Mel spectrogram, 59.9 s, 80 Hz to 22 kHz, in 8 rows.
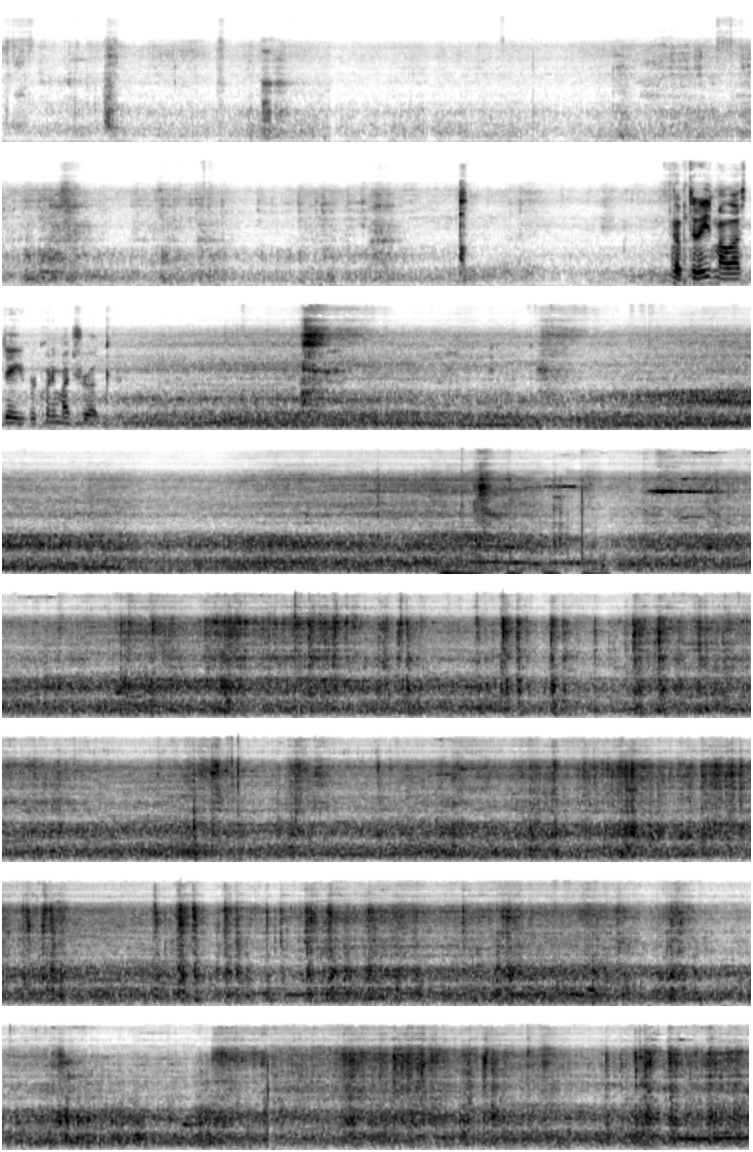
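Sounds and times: garbage truck engine and hydraulics: 0.0s - 59.9s
cart being dumped: 25.4s - 38.3s, 39.0s - 59.9s.

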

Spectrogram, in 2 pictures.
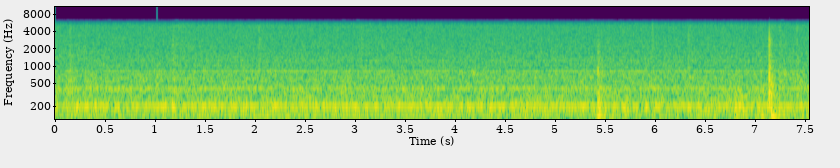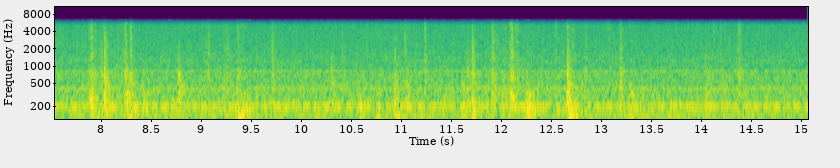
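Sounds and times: steady low hum: 0.0s - 15.0s
cat paws scratching and thumping: 5.4s - 14.6s.

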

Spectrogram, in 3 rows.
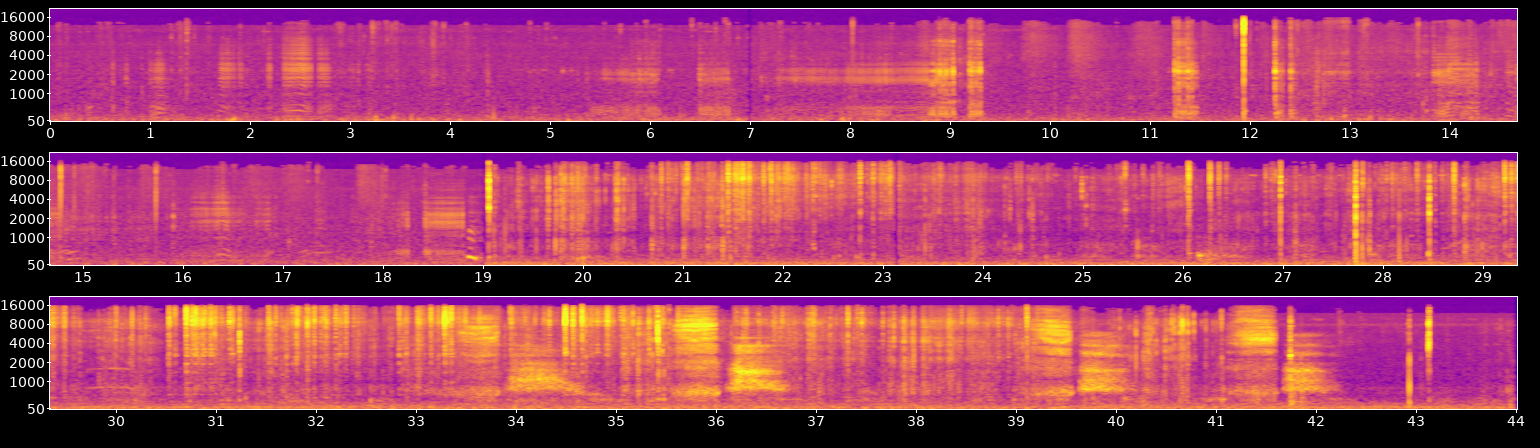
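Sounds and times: small scattered clicks: 18.8s - 39.6s
plastic bag crinkling: 19.1s - 41.5s.

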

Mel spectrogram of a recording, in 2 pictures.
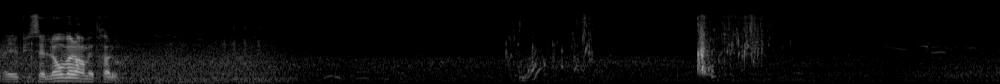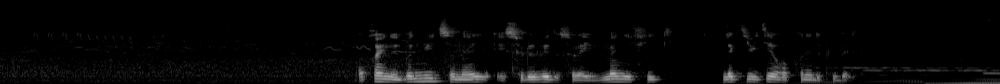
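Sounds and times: fish splashing in water: 5.0s - 6.3s, 7.0s - 8.0s.

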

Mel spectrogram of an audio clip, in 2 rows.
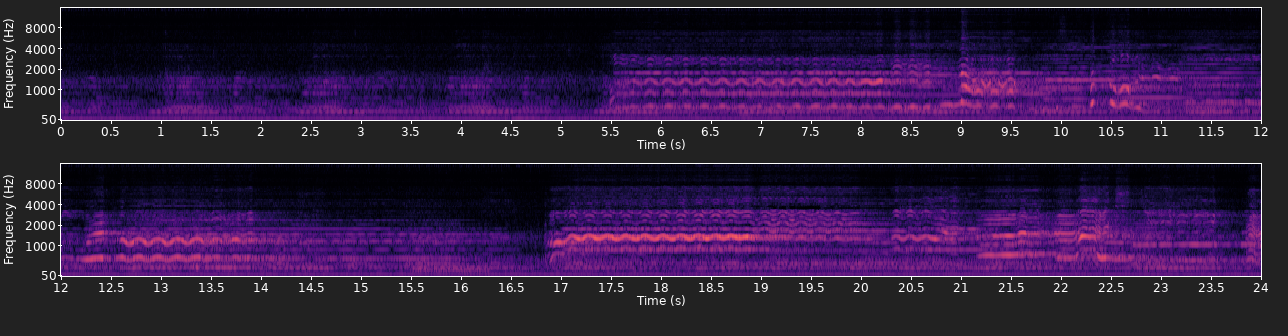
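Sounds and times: soft sustained accompaniment: 0.0s - 24.0s
operatic singing: 5.4s - 24.0s.

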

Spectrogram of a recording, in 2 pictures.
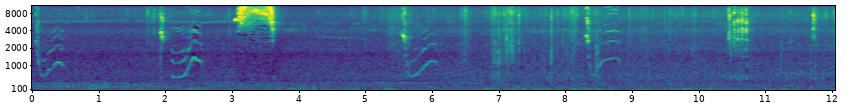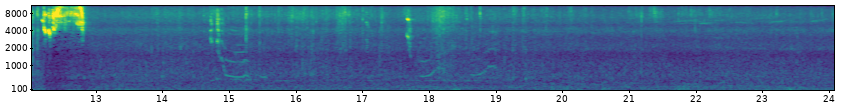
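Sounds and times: baby monkey squeaking: 0.0s - 0.5s, 1.9s - 3.8s, 5.5s - 6.2s, 8.2s - 8.9s, 10.4s - 10.8s, 11.7s - 12.9s, 14.7s - 15.4s, 17.6s - 19.0s
rustling: 5.3s - 10.2s, 13.7s - 20.3s.

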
